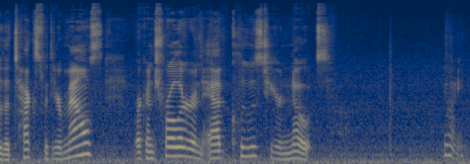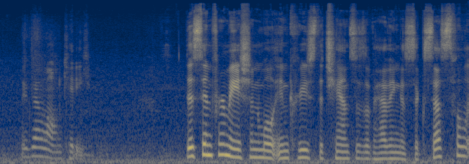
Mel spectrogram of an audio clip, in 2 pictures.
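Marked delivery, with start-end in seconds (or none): 5.6-7.0 fast, soft aside to the cat; quiet aside. Real, not acted. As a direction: mutter it quickly under your breath.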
